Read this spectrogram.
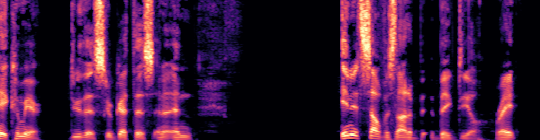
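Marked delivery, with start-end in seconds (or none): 0.0-1.6 mock bossy, commanding order-giving voice. Describing how she talks when tired, imitating a commanding tone. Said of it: "she'll speak in a kind of commanding tone like".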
